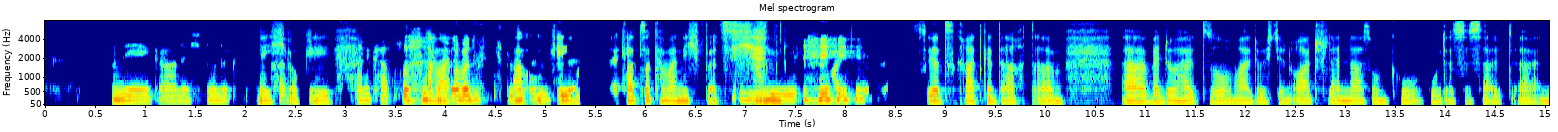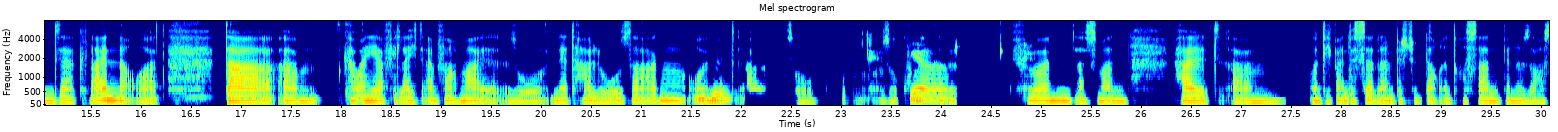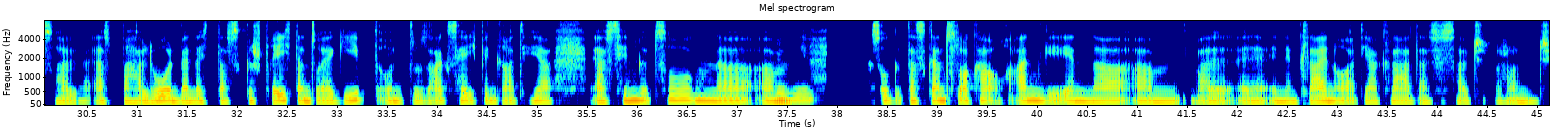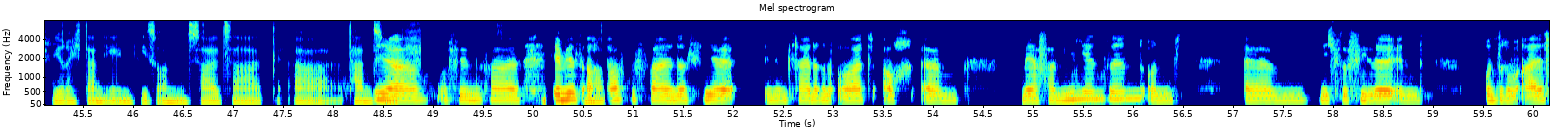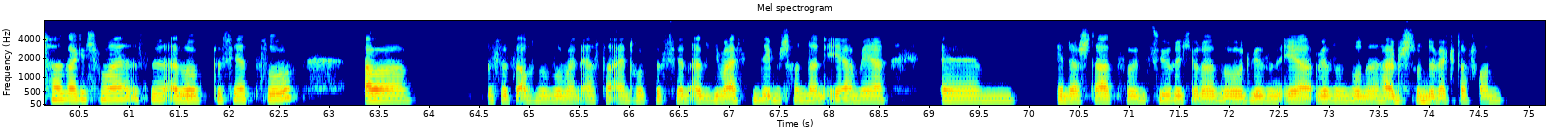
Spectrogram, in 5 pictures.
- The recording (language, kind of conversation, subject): German, advice, Wie kann ich entspannt neue Leute kennenlernen, ohne mir Druck zu machen?
- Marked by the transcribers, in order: chuckle; laughing while speaking: "spazieren gehen"; chuckle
